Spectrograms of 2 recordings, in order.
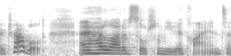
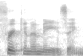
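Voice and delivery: quiet vow; 2 semitones lower, 8 dB quieter than usual. Retold or imitated. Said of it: "looking in the mirror and saying".

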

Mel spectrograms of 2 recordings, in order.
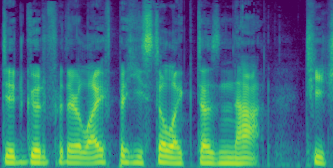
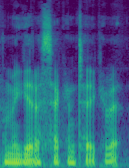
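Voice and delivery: ordinary talk

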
